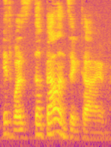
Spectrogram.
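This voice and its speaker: A kind motherly goat woman with slow, proper speech and a weakness for puns, played by a man. Her tone swings up brightly on the jokes. The voice sits a little back from the mic, with faint hiss. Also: mid-range voice, big pitch swings, far from the mic. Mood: sweet. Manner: slow, gentle and proper, fond of corny jokes.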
